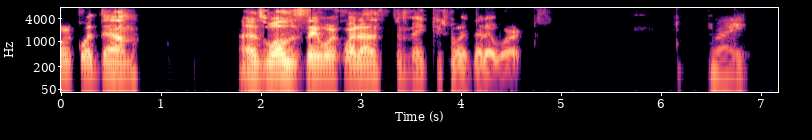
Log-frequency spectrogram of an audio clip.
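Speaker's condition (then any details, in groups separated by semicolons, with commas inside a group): Cerebral palsy; present from birth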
